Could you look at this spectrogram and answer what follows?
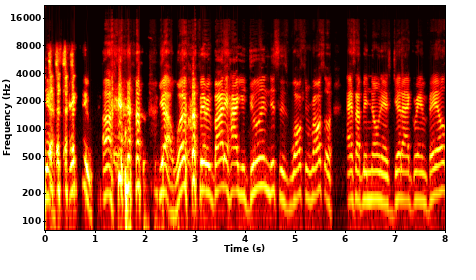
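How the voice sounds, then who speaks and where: A man with a high pitch speaks in a raised, projected voice with an excited tone, ordinary pitch variation, big swings in loudness and a moderate pace, in a dry, close sound with no echo. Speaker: podcast host. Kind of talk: casual chat.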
